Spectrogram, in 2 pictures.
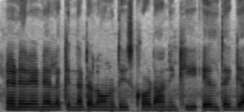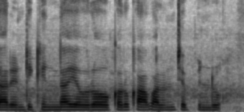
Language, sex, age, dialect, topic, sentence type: Telugu, male, 25-30, Telangana, banking, statement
